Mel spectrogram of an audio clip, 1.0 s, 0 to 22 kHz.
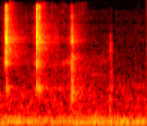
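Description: Faint ticking of the bimetal strip inside a C7 incandescent flasher bulb, a few tiny dry clicks close together that quickly fade, with no talk.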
